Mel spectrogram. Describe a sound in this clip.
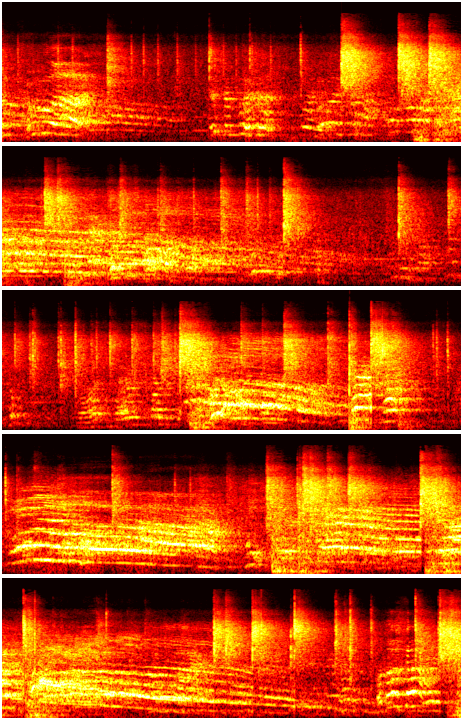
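Several people shout loud, drawn-out battle cries in an echoing hall.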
